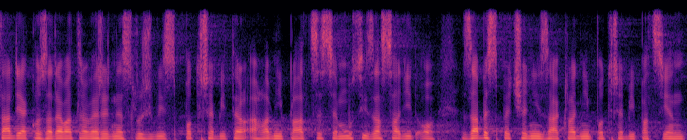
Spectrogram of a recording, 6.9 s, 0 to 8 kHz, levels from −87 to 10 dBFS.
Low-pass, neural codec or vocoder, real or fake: 7.2 kHz; none; real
